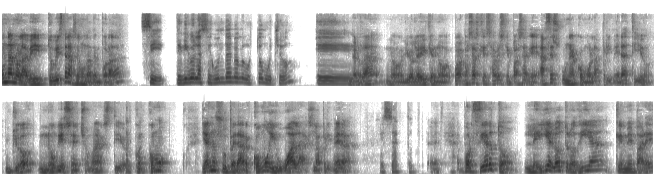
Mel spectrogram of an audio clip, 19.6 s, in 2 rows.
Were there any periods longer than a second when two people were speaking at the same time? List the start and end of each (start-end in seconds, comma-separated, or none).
none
